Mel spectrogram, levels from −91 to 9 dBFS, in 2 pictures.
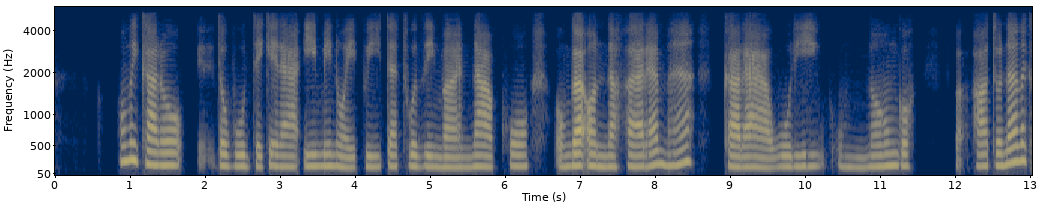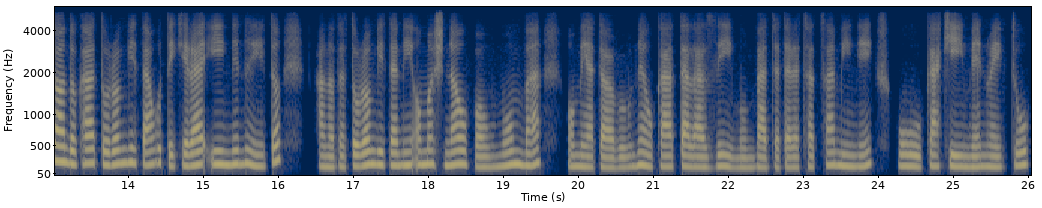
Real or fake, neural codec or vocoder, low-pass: fake; codec, 16 kHz, 0.2 kbps, FocalCodec; 5.4 kHz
